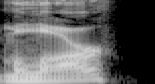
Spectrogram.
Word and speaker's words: Millar: Is it Millar? – Yes, it is.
